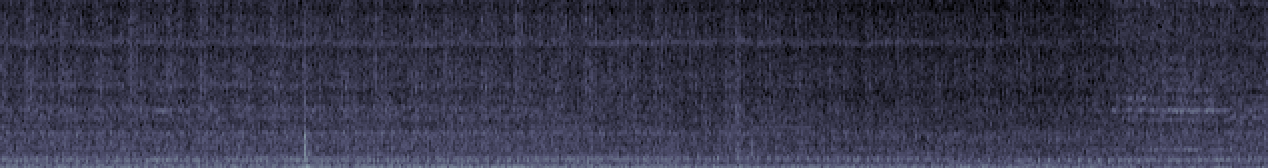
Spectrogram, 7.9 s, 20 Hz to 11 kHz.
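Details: 2015 5.3L V8 truck, 8k miles, idling after a drive with fans, AC, heater and accessories off: light uneven intermittent tick over steady hum, coming and going, loudest passenger side near headers; belts fine, cause unknown.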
